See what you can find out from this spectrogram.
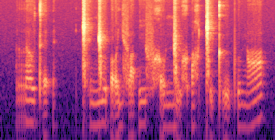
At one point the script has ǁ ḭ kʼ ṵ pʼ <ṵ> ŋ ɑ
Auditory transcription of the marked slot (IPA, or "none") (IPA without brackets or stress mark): u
